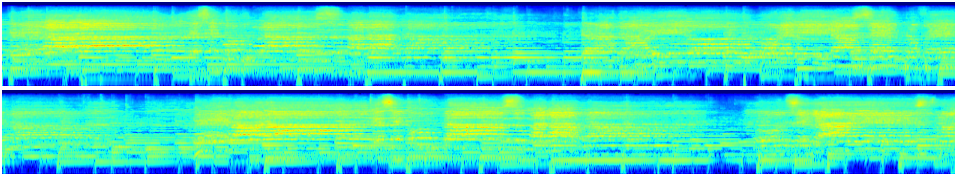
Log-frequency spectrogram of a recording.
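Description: A congregation singing a worship chorus together, loud and continuous.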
